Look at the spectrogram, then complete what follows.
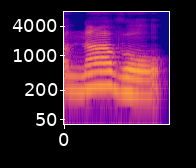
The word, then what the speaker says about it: novel: 내미고 this가 되는 거고 얘는 나 A 소리는 아 소리예요. 그래서 아의 강세 표시 있죠? 나. 그 다음에 V 발음이기 때문에 아랫입술에 윗니를 물고 이게 혀를 쭉 밀면서 진동 떨리는 소리로 이렇게 해서 vol 이렇게 되죠. 그래서 novel 이렇게 됩니다.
